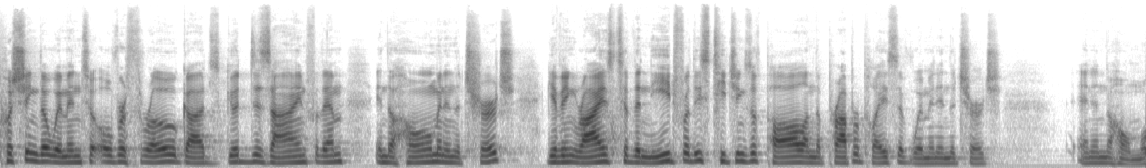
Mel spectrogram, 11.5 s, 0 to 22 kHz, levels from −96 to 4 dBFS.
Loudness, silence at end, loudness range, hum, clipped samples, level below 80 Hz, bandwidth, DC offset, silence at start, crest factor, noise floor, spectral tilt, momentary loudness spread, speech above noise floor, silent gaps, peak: -28 LUFS; 0 s; 4 LU; none; under 0.1%; -70 dBFS; 17.5 kHz; under 0.1%; 0 s; 22 dB; -64 dBFS; -6 dB/octave; 10 LU; 36 dB; none; -8 dBFS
